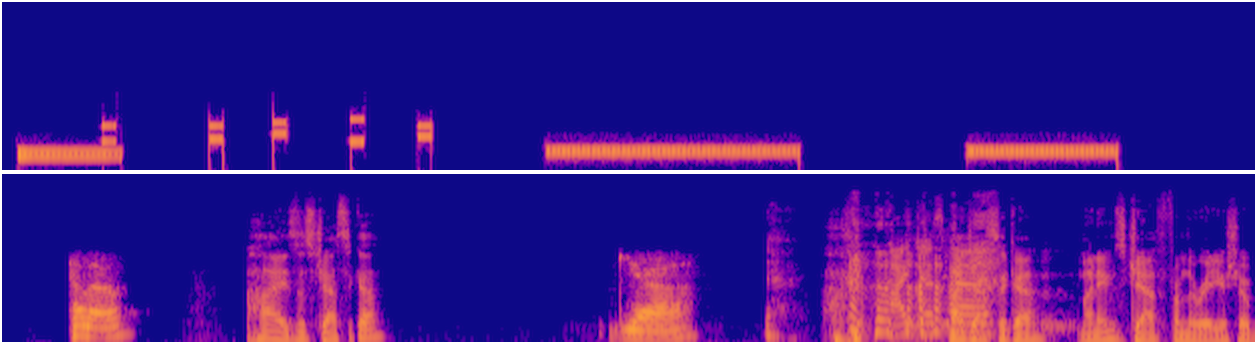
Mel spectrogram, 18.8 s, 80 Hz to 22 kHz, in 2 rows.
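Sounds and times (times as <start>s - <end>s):
steady telephone dial tone: 0.1s - 1.0s, 4.1s - 6.0s, 7.2s - 8.4s
speech: 9.9s - 10.4s, 11.2s - 12.3s, 14.0s - 18.7s
laughter: 15.2s - 17.2s.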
